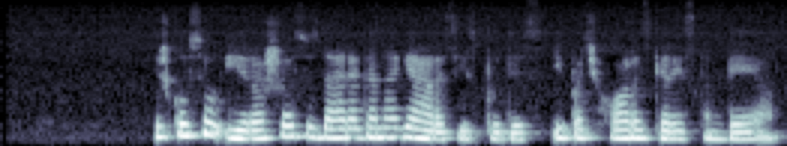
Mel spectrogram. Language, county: Lithuanian, Vilnius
